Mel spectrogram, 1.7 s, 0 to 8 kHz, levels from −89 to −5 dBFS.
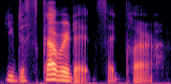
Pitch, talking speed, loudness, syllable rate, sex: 140 Hz, 175 wpm, -23 LUFS, 5.8 syllables/s, female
